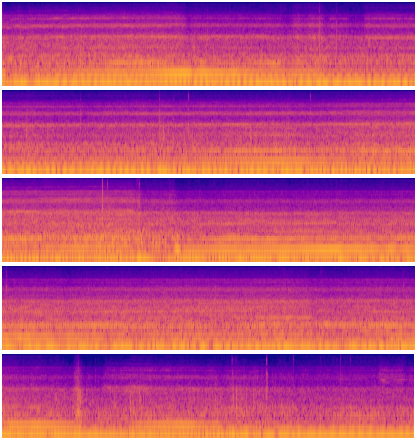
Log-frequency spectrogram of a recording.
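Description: Sebring Sprite race car's four-cylinder engine pulling hard at high revs, heard from on board. The engine note dips briefly about ten seconds in and then holds again, and it drops lower near the end as the car slows for a corner.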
